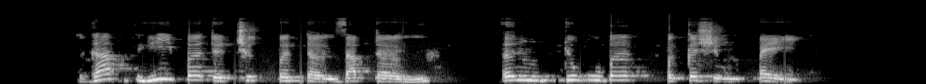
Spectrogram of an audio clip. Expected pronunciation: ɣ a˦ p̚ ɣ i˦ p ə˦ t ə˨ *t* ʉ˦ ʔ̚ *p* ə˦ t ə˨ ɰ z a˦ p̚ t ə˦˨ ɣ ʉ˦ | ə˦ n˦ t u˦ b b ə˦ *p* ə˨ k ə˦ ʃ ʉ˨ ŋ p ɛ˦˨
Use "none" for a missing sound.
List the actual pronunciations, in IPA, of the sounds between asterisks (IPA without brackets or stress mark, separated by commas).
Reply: t͡ʃ, p, p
